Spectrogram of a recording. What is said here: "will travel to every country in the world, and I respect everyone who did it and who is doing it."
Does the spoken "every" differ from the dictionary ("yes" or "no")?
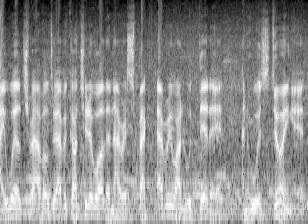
no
